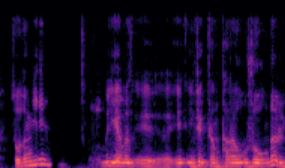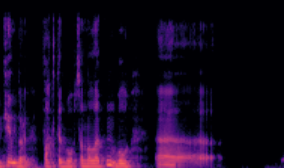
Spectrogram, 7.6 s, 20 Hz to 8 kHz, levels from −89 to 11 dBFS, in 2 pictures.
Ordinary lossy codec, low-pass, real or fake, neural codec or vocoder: none; 7.2 kHz; fake; codec, 16 kHz, 4 kbps, FunCodec, trained on Chinese and English, 50 frames a second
